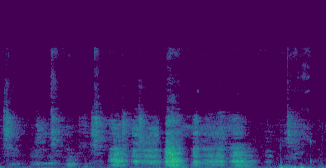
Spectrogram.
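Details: Young Newfoundland dog, about a year old, panting indoors in short breathy puffs, several quick breaths with a louder gust near the middle, a person speaking briefly nearby.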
